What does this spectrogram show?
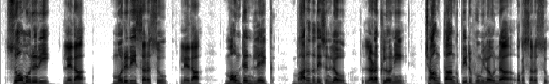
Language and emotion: Telugu, neutral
